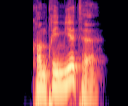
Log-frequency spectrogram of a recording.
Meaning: inflection of komprimieren: 1. first/third-person singular preterite 2. first/third-person singular subjunctive II
- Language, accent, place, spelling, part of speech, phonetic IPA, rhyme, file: German, Germany, Berlin, komprimierte, adjective / verb, [kɔmpʁiˈmiːɐ̯tə], -iːɐ̯tə, De-komprimierte.ogg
